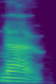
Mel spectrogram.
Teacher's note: you can say no in a very high tone. It comes from the back of the throat, you know, just at the top of the larynx.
